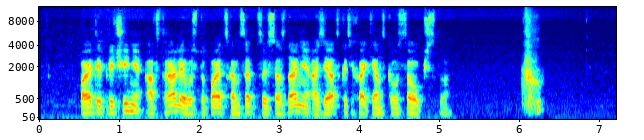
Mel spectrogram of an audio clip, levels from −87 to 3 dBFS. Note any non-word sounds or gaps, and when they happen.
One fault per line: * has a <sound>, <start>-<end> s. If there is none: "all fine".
* has a sneeze, 6.0-6.3 s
